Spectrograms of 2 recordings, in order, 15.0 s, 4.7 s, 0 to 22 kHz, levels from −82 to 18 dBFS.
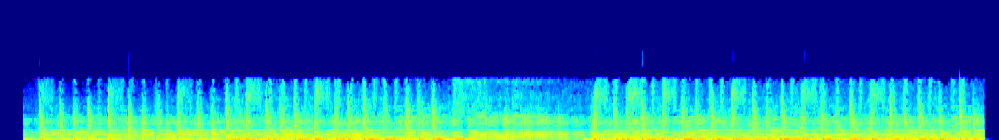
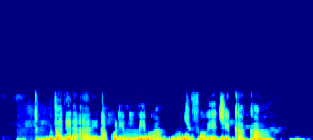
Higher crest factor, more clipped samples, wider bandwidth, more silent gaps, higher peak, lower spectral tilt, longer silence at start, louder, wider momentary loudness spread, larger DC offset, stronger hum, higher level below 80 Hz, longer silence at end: about the same, 12 dB vs 16 dB; neither; first, 10 kHz vs 7.6 kHz; neither; about the same, -4 dBFS vs -2 dBFS; second, -5.5 dB/octave vs -7 dB/octave; about the same, 0.35 s vs 0.25 s; about the same, -16 LUFS vs -18 LUFS; second, 5 LU vs 9 LU; neither; neither; first, -20 dBFS vs -48 dBFS; about the same, 0.25 s vs 0.15 s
